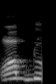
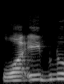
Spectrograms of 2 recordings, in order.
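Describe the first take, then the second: First: The hamza is dropped and the words join. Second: The hamza is pronounced as a separate word start. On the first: "অবনু বলবেন?" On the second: "ওয়া ইবনু বলবেন না"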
